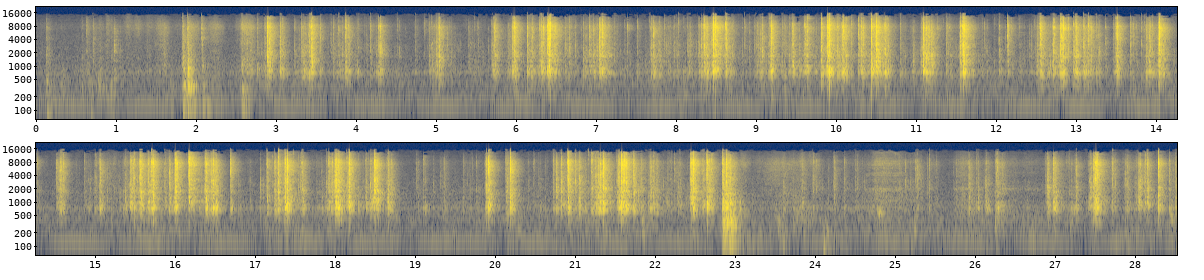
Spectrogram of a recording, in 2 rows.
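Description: Type A speed cube (a 3x3 puzzle) being turned fast in a timed speedsolve: runs of rapid plastic clicking and clacking broken by short pauses. A low thump comes as the solve starts and another as it ends.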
